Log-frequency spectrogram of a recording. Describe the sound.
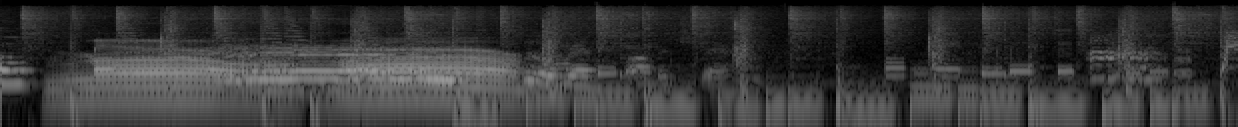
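Several people imitate cows with long, loud, drawn-out moos that rise and fall for about three seconds, then break into a run of shorter, choppier voiced sounds.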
